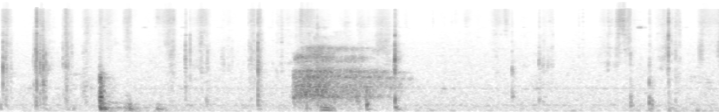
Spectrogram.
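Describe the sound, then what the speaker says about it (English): Tarot cards are shuffled by hand at a reading table, a quiet riffle with a brief fuller burst in the middle, surrounded by soft taps and clicks of cards in a hushed room. "While Brooke is shuffling, just open yourself up."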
